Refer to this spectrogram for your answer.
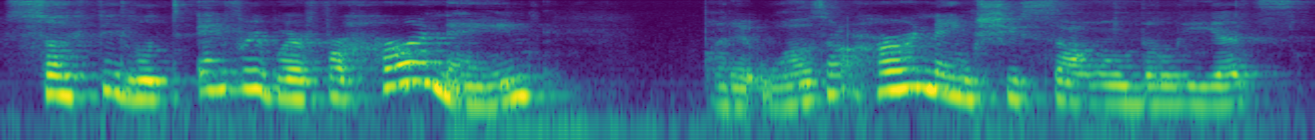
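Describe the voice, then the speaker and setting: A woman teacher reading a children's storybook aloud in a dramatic, expressive way. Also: mid-range voice, slow. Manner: dramatic, expressive, with gasps and asides to listeners. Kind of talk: animated storybook read-aloud. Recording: roomy, echoey sound.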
